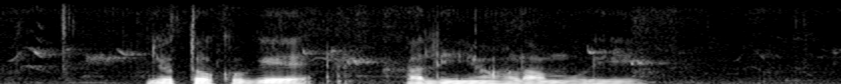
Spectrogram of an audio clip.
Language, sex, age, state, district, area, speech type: Santali, male, 60+, Jharkhand, East Singhbhum, rural, spontaneous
